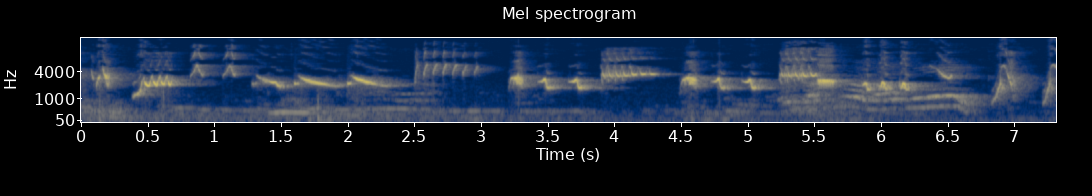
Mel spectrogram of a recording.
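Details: Tame, chatty Asian pied starling, used as a training recording for other birds: a rapid run of varied whistled notes, sharp chirps and slurred rising and falling phrases, packed into short bursts with brief gaps.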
